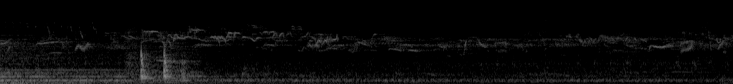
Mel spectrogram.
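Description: Small birds chirping and twittering steadily in the background. There are two short, sharp knocks close together about one and a half seconds in.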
